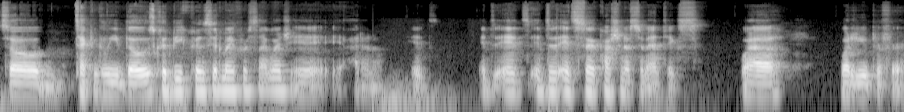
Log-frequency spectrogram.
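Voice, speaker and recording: A man at a moderate pace, with long, frequent pauses and big swings in loudness. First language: French and Hungarian. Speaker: online strategy game streamer. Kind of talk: casual chat while gaming. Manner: hesitant, searching for words.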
